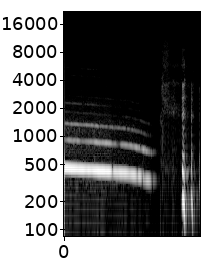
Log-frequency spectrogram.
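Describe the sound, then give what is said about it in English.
A dingo lets out a single long, clear howl that holds steady and slowly sinks in pitch for about two seconds, then breaks into a few short, rough yelping bursts. “So, dingoes, guys, what are dingoes? Have you heard of dingoes before? Let me give you a hint.”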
